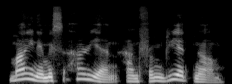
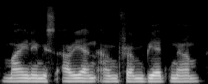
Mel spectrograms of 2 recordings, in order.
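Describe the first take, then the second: First: It is said lively, with the tone moving. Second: It is said flat, with unchanging tone. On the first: The speaker calls it right. "Try to use the emotional expressions" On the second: The speaker calls it wrong. "we don't talk like this"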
